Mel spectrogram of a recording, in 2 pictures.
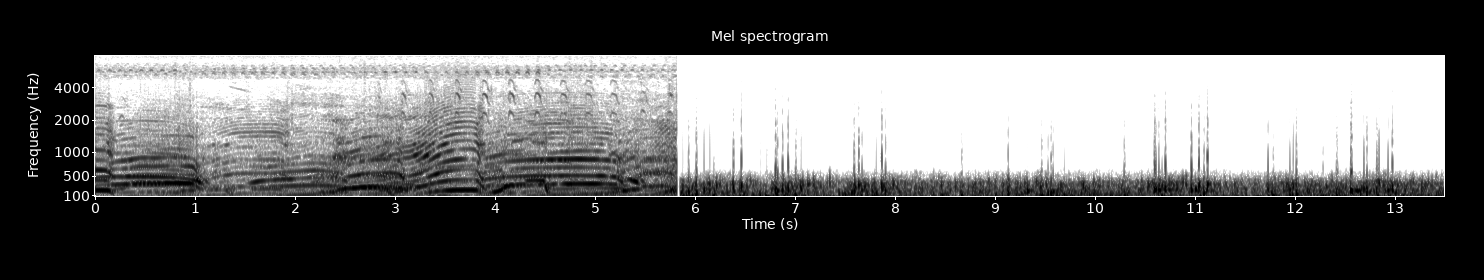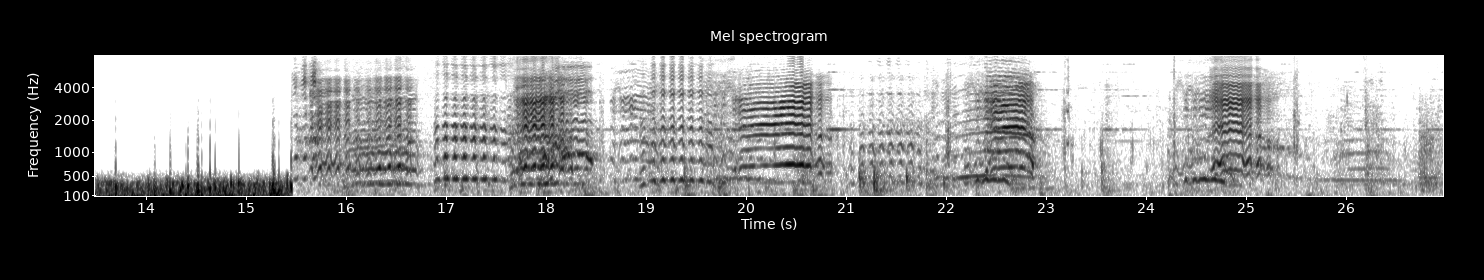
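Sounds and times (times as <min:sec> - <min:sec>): goats bleating: 0:15.5 - 0:23.0, 0:24.2 - 0:26.6.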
